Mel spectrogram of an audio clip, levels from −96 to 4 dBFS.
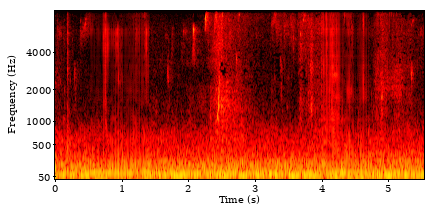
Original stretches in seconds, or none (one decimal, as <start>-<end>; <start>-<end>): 0.0-0.5; 1.4-4.0; 4.7-5.5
